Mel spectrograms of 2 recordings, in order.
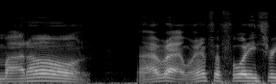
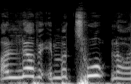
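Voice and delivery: very high, very loud, shrill put-on British accent; 14 dB louder than usual. Playing a joke character for listeners, in a put-on British accent. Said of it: "now I'm from fucking Britain".

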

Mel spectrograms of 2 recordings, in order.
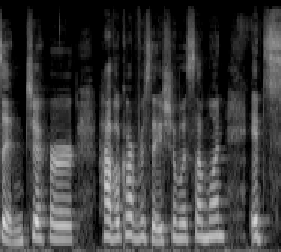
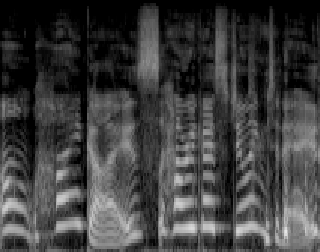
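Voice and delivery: swooping, affected, put-on posh rich elderly voice; 7 semitones higher than usual. Imitating a woman walking in and greeting everyone, put-on rich old-person voice. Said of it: "her voice sounds like someone trying to do, like, a rich, old person voice".

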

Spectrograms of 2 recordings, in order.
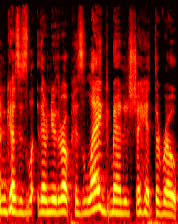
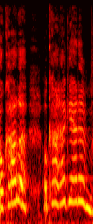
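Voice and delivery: mock yelling, pitched up; 10 semitones higher, 7 dB quieter than usual. Retelling the referee cheering for both wrestlers: imitating the referee yelling. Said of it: "Sometimes he's yelling".

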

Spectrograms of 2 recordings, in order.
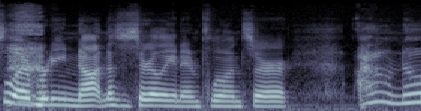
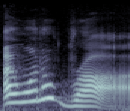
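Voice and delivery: put-on very bored-sounding California accent. Quoting a line from the movie: Emma Watson in a bored California accent. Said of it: "a very bored California accent".

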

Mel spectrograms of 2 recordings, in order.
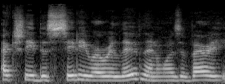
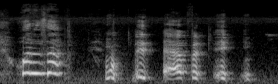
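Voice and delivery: high panicked wail through laughter. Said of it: "laying on the ground, like".

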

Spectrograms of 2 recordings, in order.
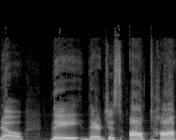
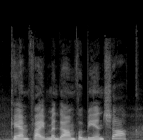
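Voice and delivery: put-on Trinidadian accent; 3 semitones higher than usual. Quoting what a woman said, in a Trinidadian accent. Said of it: "I'll do it".

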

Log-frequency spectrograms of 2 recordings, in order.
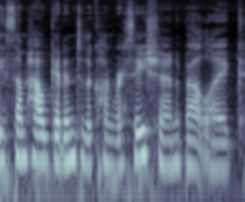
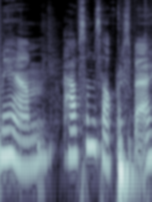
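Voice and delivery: normal talking voice

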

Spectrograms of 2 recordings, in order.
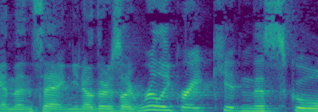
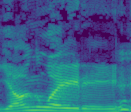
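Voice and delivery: mock stern father voice. Retelling a scene, playing Michael trying to act as her stern dad. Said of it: "he actually tries to be, like, her stern dad".

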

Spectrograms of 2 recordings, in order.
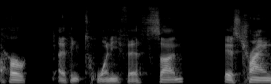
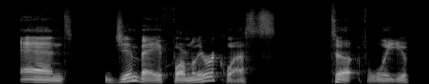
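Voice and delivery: normal talking voice

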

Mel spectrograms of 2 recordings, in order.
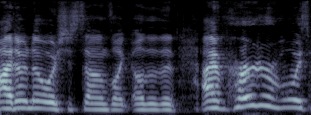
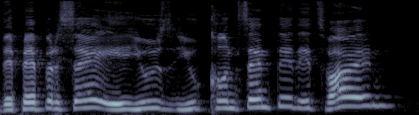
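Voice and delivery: exaggerated French accent; 4 dB quieter than usual. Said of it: "a stereotyped Frenchman".

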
